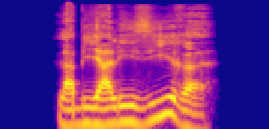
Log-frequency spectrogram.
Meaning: inflection of labialisieren: 1. first-person singular present 2. first/third-person singular subjunctive I 3. singular imperative
- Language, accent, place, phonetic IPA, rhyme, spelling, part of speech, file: German, Germany, Berlin, [labi̯aliˈziːʁə], -iːʁə, labialisiere, verb, De-labialisiere.ogg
